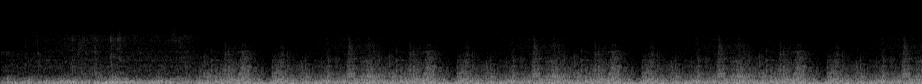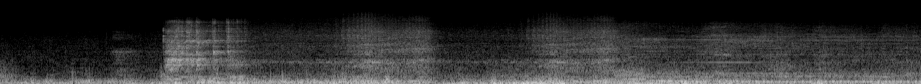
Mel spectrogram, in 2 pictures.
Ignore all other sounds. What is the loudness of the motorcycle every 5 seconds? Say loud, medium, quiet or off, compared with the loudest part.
off, off, loud, loud.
